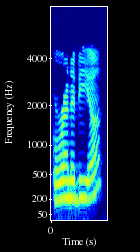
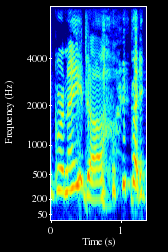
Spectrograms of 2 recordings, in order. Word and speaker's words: grenadier: I was just going to say Grenada. No. You were going to say Grenadier. It sounded like a country, which I really enjoyed.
